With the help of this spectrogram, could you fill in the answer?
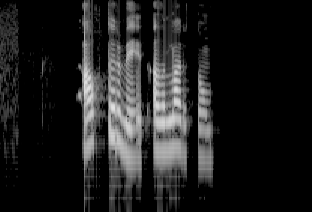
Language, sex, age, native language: Icelandic, female, 30-39, Icelandic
